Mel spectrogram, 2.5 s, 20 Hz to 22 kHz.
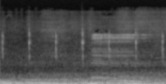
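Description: Cabin noise of a Volvo V60 B4 on the move: a steady low rumble from the road and its 2-litre turbo four-cylinder, with a light, regular ticking about two or three times a second.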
